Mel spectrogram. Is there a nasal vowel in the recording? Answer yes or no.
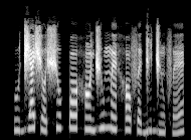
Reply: yes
